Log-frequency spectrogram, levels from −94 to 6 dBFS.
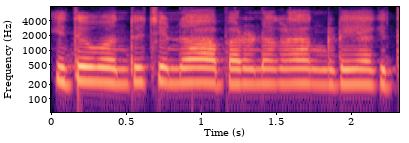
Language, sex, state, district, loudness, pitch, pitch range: Kannada, female, Karnataka, Bidar, -15 LUFS, 210 Hz, 205-220 Hz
